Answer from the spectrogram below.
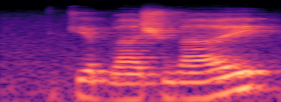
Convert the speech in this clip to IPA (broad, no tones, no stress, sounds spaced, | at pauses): kʲ ɐ b a ʃ w a e̯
